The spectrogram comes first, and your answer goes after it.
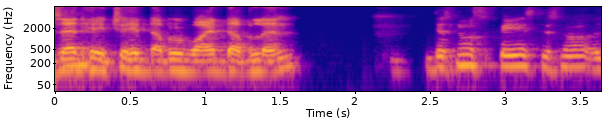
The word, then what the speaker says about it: Zhayynn: It's ZHAYYNN. There's no space, there's no dot, there's no hyphen, nothing, right? No. Shane nothing. It's one word. Zhayynn James Photography. Yeah. Don't pronounce his name as SHANE. It's ZHAYYNN.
